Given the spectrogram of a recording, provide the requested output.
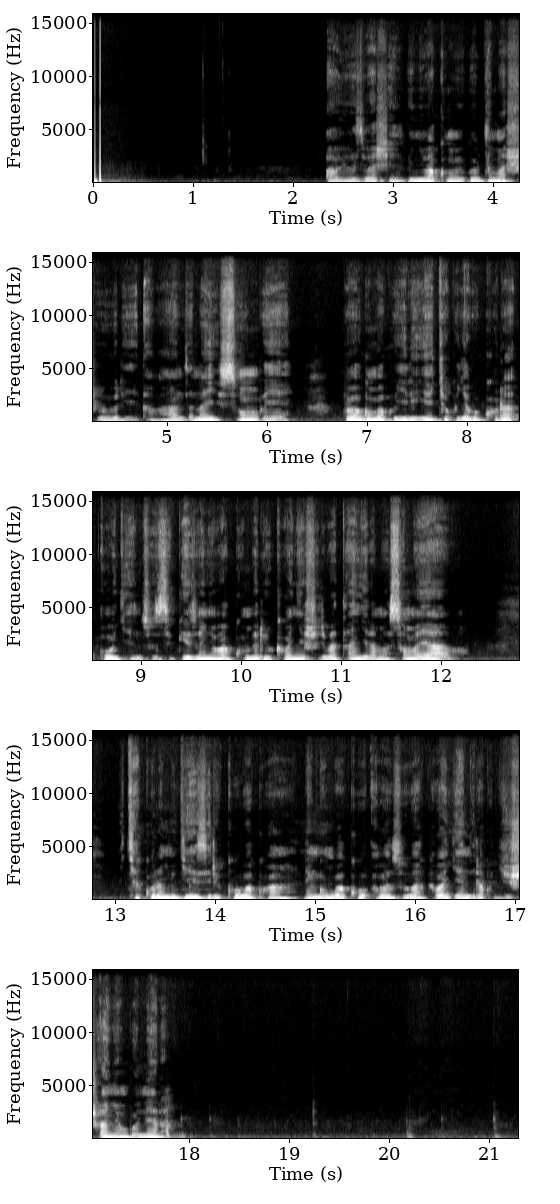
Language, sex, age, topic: Kinyarwanda, male, 36-49, education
